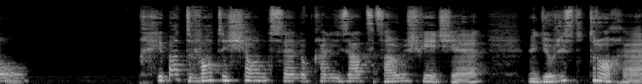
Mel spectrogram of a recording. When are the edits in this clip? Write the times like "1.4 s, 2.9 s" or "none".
3.7 s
